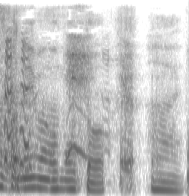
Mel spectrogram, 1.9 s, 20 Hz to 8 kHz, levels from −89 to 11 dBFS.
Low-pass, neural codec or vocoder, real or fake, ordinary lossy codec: 7.2 kHz; none; real; none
